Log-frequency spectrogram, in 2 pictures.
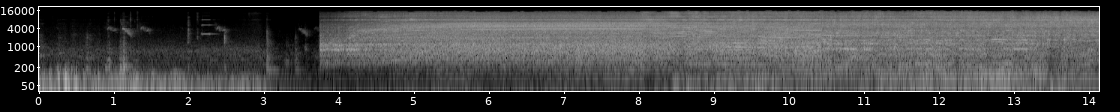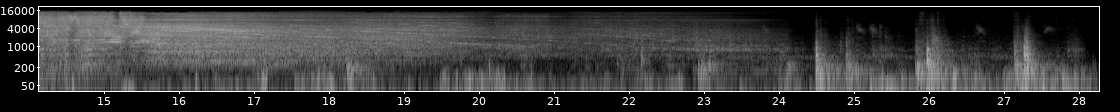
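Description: Corded circular saw starting abruptly about four seconds in and cutting along a wooden slab for about twelve seconds. The motor then winds down with a falling whine. A few short knocks come near the end.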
